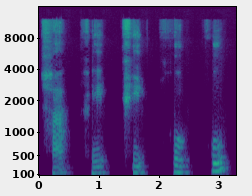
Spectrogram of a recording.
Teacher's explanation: ele vai soar como um H na palavra house, um sonzinho aspirado, ha, re, ri, ru, ou ainda equivalente ao nosso R bem fraquinho, ha, re, ri, ru.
